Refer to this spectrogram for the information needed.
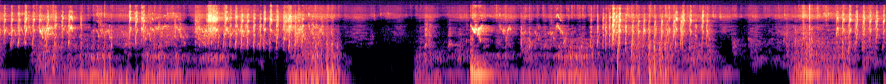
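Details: Budgie chattering almost without pause, a busy warble of high scratchy notes broken by one brief silence, over a low constant hum.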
